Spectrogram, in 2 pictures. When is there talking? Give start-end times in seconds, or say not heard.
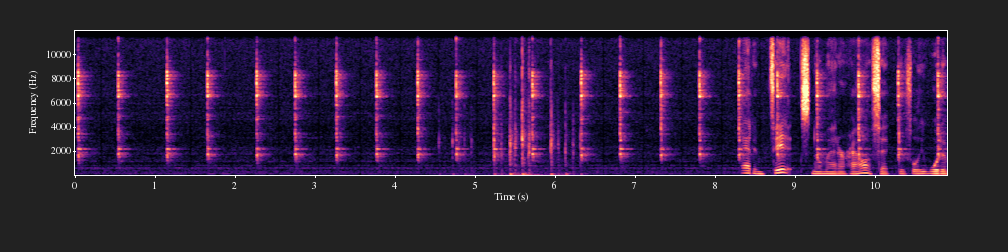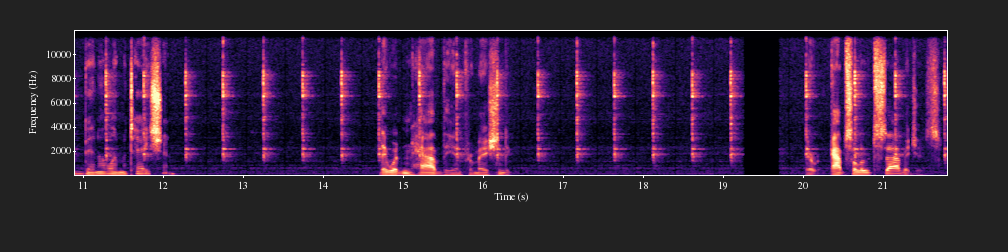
8.3-12.2, 14.7-16.4, 20.0-21.7.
